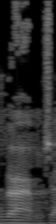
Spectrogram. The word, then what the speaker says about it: Worms: It's spelled like Worms, but it's pronounced Worms, right, Bill?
